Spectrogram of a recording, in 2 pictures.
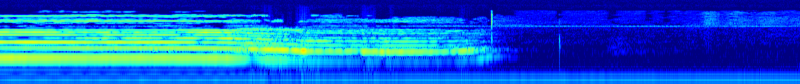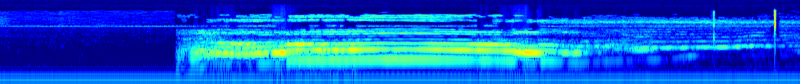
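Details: Female pet Alaskan Malamute howling, seemingly missing her mother; a sustained steady howl sliding downward at the end, a pause of silence, then another wavering howl that rises and dips for about two seconds.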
